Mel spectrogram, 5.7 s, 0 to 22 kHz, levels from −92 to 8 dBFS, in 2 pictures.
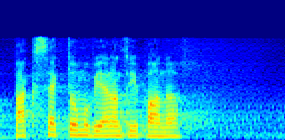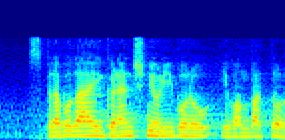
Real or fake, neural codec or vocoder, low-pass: fake; codec, 16 kHz, 0.4 kbps, LongCat-Audio-Codec; 7.2 kHz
